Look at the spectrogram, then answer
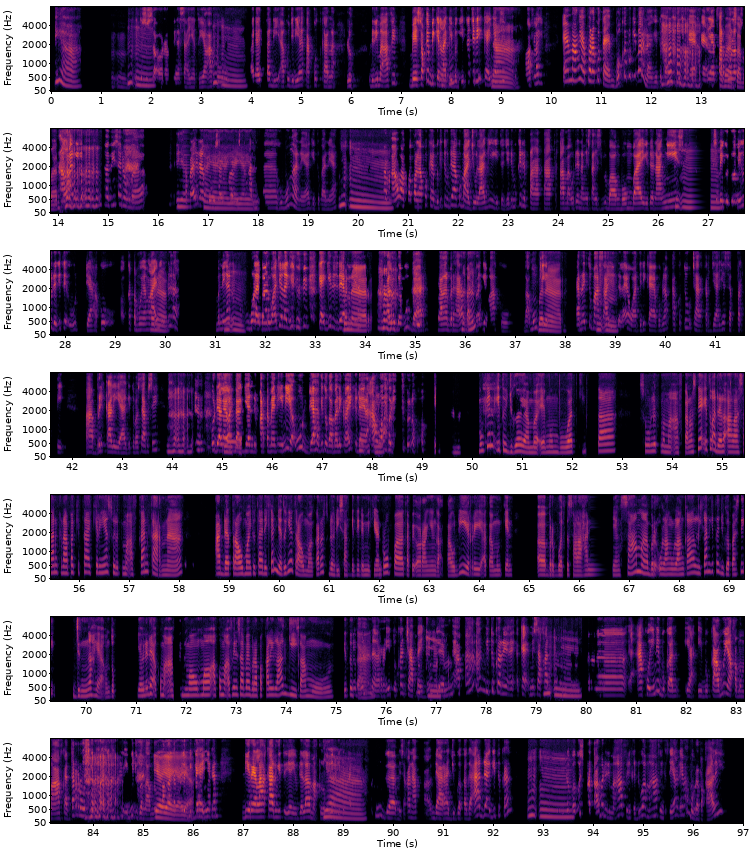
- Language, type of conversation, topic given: Indonesian, unstructured, Apa yang membuatmu merasa bahagia setelah berdamai dengan seseorang?
- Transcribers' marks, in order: distorted speech; other background noise; laugh; laugh; static; laugh; laugh; laughing while speaking: "gitu loh"; laugh; laugh; laughing while speaking: "kayaknya kan"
